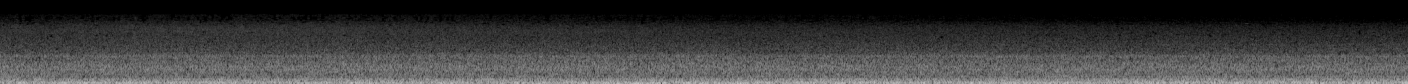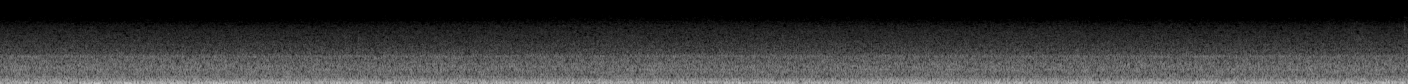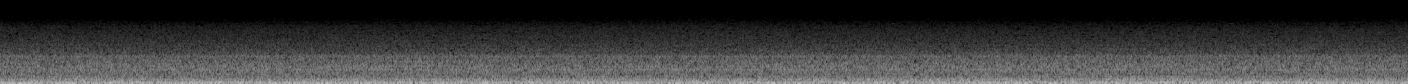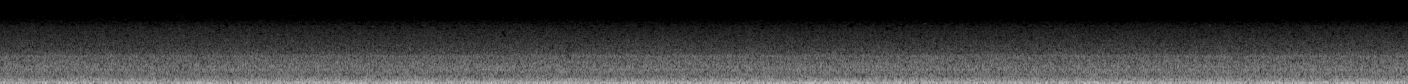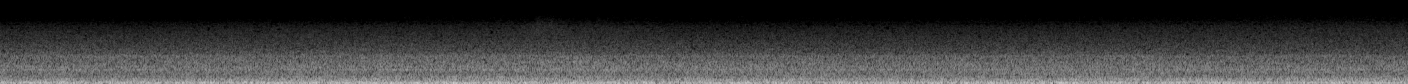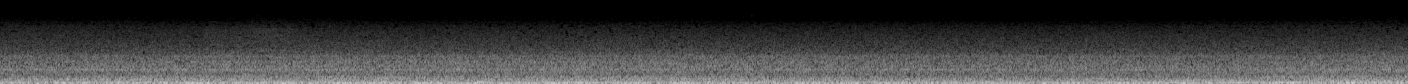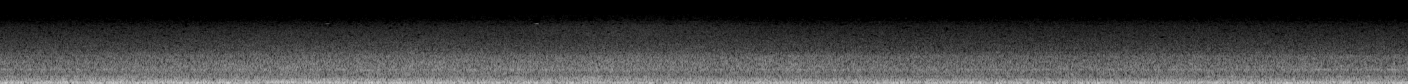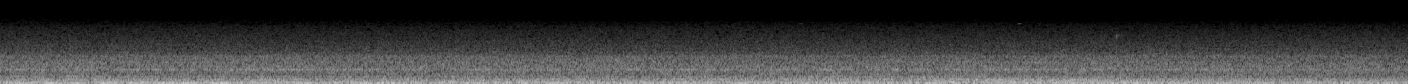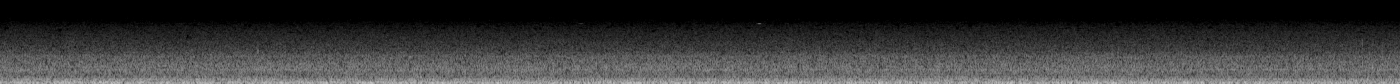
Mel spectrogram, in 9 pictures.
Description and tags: skyline urban night air tone heavy balcony 3rd floor light distant passing cars and ventilation Verdun, Montreal, Canada
air, balcony, Canada, cars, distant, heavy, light, Montreal, night, passing, skyline, tone, urban, ventilation, Verdun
